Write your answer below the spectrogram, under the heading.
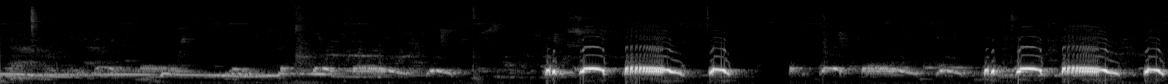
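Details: Spotted dove calling, played to lure birds: soft low cooing at first, then loud clear repeated coos in rhythmic phrases, several notes per second in bursts.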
